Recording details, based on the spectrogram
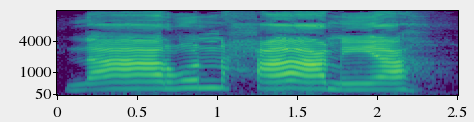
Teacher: नारून में भी तनवीन के बाद हरूफ हल्की में से हा आ गया है, इसलिए इस तनवीन पर हम गुन्ना नहीं करेंगे और ऐसे पढ़ेंगे नारुन हामिया।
